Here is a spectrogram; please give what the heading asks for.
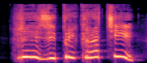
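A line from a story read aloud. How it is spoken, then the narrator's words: Cried out. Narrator (Russian): вскрикнула Аманда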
